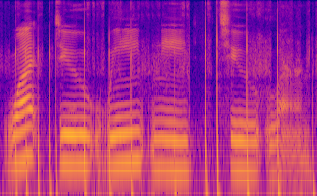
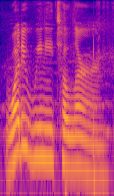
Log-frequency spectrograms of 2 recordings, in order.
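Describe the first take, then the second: First: WHAT DO WE NEED drawn out word by word; slow repetition. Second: Said in the usual way. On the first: Shown as a demonstration. Teacher repeats the lesson's question while drafting, slow and deliberate. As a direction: stretch out "What do we need to learn" slowly.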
